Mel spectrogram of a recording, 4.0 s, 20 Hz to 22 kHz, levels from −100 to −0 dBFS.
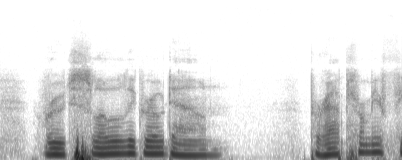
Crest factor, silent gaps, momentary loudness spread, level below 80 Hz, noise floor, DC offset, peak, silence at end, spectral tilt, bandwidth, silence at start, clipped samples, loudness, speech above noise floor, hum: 20 dB; none; 13 LU; -36 dBFS; -73 dBFS; under 0.1%; -8 dBFS; 0 s; -10.5 dB/octave; 4.5 kHz; 0.45 s; under 0.1%; -28 LUFS; 47 dB; none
